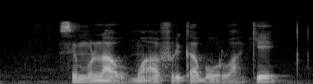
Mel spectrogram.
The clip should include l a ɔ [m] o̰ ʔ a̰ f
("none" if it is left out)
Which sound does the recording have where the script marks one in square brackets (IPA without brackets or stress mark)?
m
